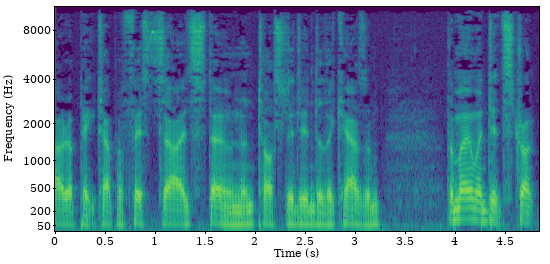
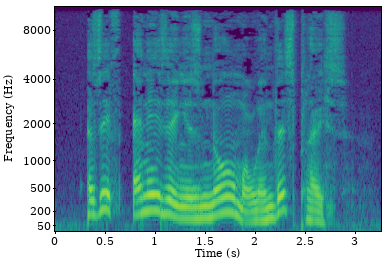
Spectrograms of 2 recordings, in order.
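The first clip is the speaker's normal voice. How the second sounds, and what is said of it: Pronounced British accent. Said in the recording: “her British accent as pronounced as ever.”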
